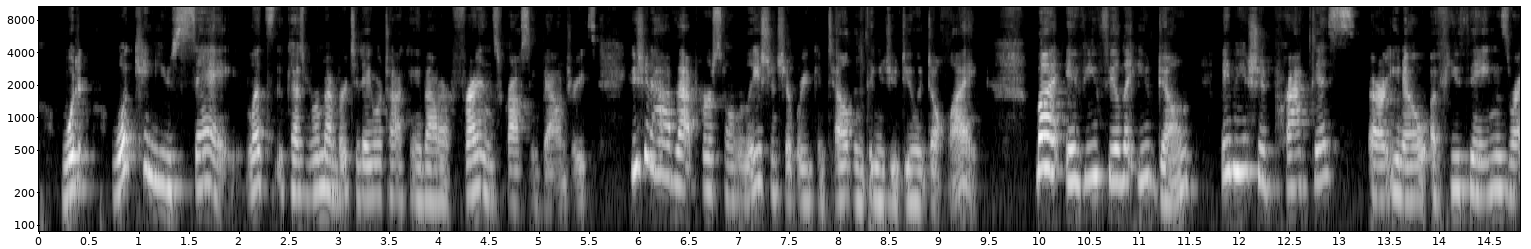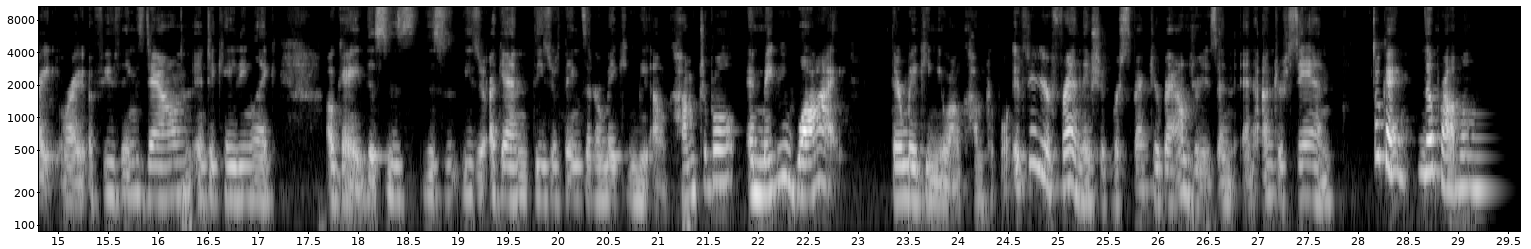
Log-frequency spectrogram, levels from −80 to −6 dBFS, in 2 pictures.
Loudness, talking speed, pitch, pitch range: -25 LUFS, 195 wpm, 205 Hz, 180-255 Hz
